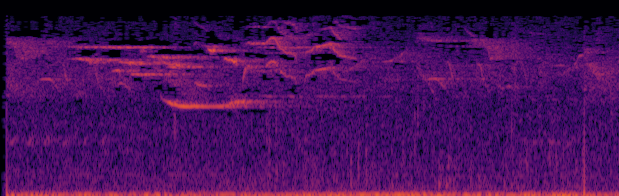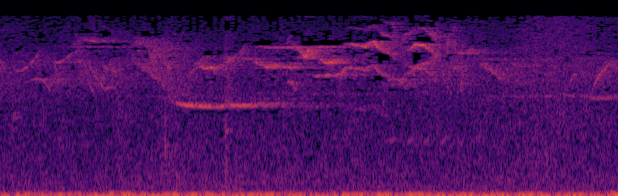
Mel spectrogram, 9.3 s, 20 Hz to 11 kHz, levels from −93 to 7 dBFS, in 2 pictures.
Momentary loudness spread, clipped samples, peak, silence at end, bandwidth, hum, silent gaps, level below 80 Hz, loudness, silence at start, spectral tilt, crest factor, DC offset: 11 LU; under 0.1%; -22 dBFS; 0 s; 8.4 kHz; none; none; -42 dBFS; -39 LUFS; 0.05 s; -1.5 dB/octave; 14 dB; under 0.1%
